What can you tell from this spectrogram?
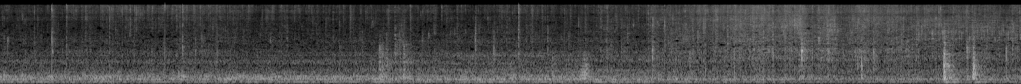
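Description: Butterflied marinated milkfish (bangus) sizzling in hot oil in a nonstick frying pan, a steady frying hiss. A few short clicks and taps break through it, the loudest near the end.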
